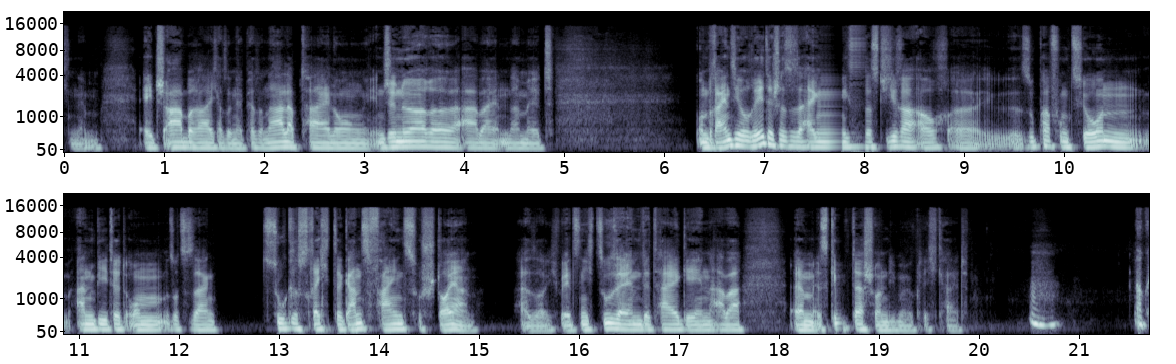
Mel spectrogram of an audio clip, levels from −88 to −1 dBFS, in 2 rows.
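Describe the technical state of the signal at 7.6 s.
At 7.6 s the audio is in a call audio freeze from 7.57 to 7.79 s. The preceding sound is stretched into a fading buzz or hiss for about 200 ms, likely because delayed packets emptied the jitter buffer. Nothing is lost, and the speech resumes late. A spectrogram shows a smeared, flat band that decays, and the waveform shows a repetitive, shrinking envelope.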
